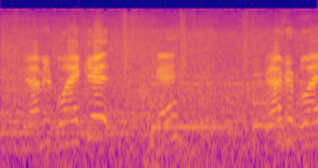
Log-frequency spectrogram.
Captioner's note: spanish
